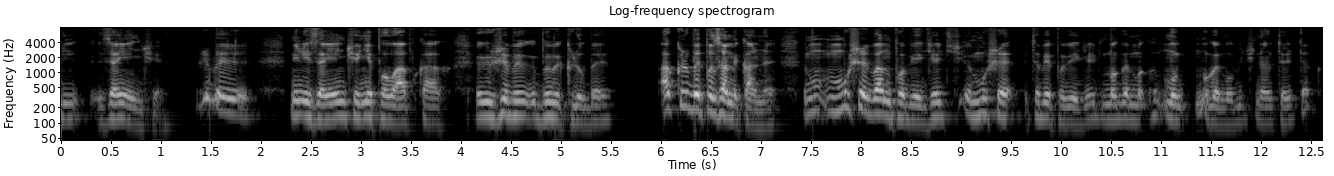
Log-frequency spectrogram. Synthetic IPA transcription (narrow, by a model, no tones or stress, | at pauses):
lʲizajeɲt͡ɕɛ̰ | ʐɛbɘ | mʲelʲizajeɲt͡ɕɛɲɛpɔwapkax | ʐɛbɘbɘwɘklubɘ | ʔaklubɘpɔzamɘkanɛ | muʂɛvampɔvʲjed͡ʑet͡ɕmuʂɛt̪ɔbʲjɛpɔvʲjed͡ʑet͡ɕmɔɡɛmmumɔɡɛmuvʲit͡ɕnat̪ɛt̪ak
